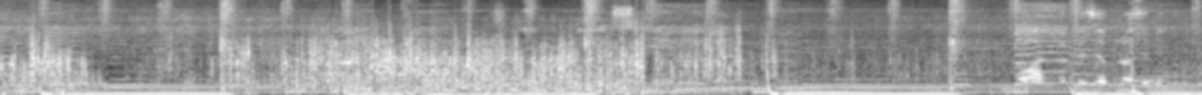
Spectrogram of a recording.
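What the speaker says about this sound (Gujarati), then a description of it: "પવન જોરદાર કરાવી રહ્યો છે." Strong wind blows outdoors beside farm fields, buffeting the microphone with heavy low rumbling gusts that rise and drop throughout, close and loud.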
